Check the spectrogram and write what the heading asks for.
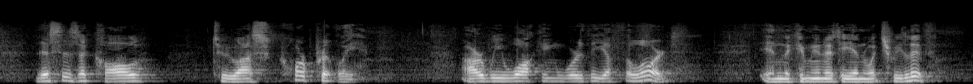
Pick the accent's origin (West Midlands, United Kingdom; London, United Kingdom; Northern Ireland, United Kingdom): Northern Ireland, United Kingdom; When I grew up in Northern Ireland, we still were under the influences of revival from 1859 and from the 1930s.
